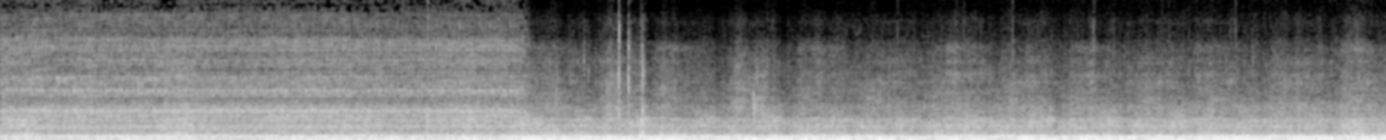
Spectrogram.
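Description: Bicycle tyres hum steadily on asphalt.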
